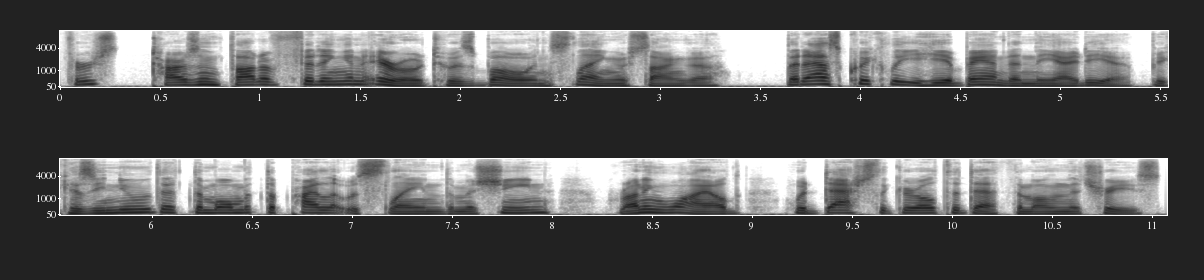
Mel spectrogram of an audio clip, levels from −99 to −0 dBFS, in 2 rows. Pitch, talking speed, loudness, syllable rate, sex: 140 Hz, 240 wpm, -19 LUFS, 6.2 syllables/s, male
